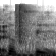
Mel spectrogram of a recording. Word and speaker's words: McAfee: John McAfee is the creator McAfee. That's how you pronounce McAfee, it.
